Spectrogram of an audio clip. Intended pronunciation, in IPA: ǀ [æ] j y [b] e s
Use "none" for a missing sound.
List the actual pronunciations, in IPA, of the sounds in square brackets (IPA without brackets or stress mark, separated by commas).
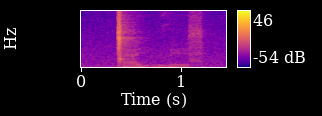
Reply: æ, ð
